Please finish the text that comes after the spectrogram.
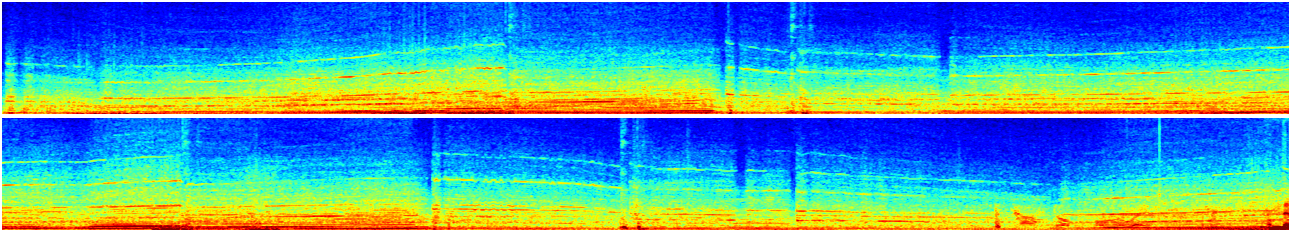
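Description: Porsche Cup race car engine held in first gear through a tight corner, a loud, close, steady roar with rising and falling revs under a voice talking.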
